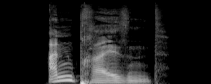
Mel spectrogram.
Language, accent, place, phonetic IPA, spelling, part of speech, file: German, Germany, Berlin, [ˈanˌpʁaɪ̯zn̩t], anpreisend, verb, De-anpreisend.ogg
- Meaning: present participle of anpreisen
